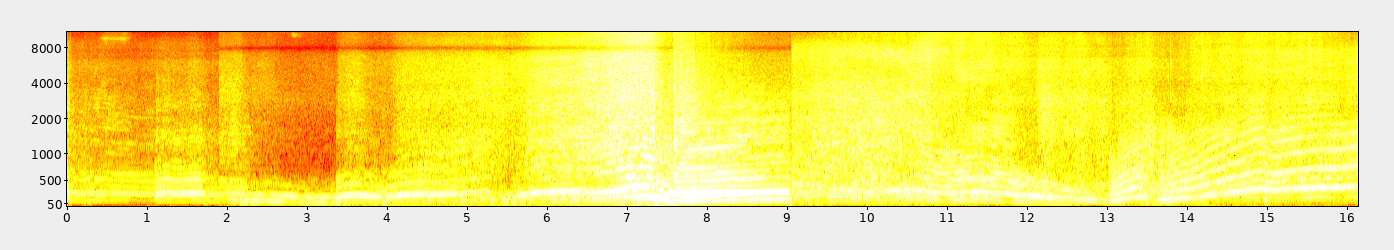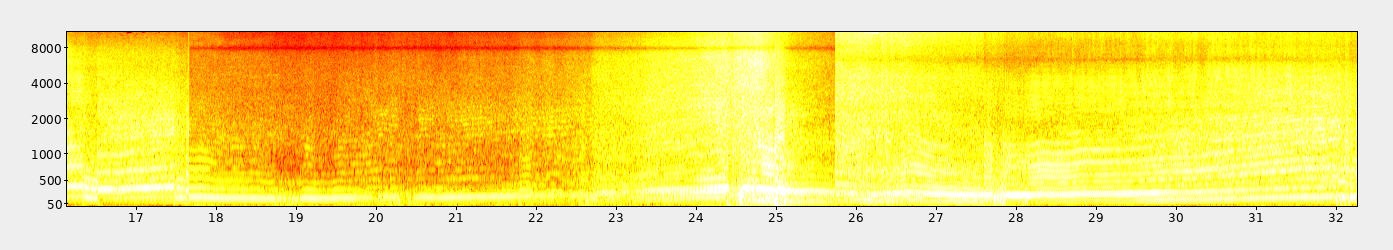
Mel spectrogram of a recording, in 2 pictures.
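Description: Rally cars at full throttle coming past one after another, each engine climbing in pitch through the gears and dropping as the car goes by. The two closest passes, about a quarter of the way in and near the end, are the loudest.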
